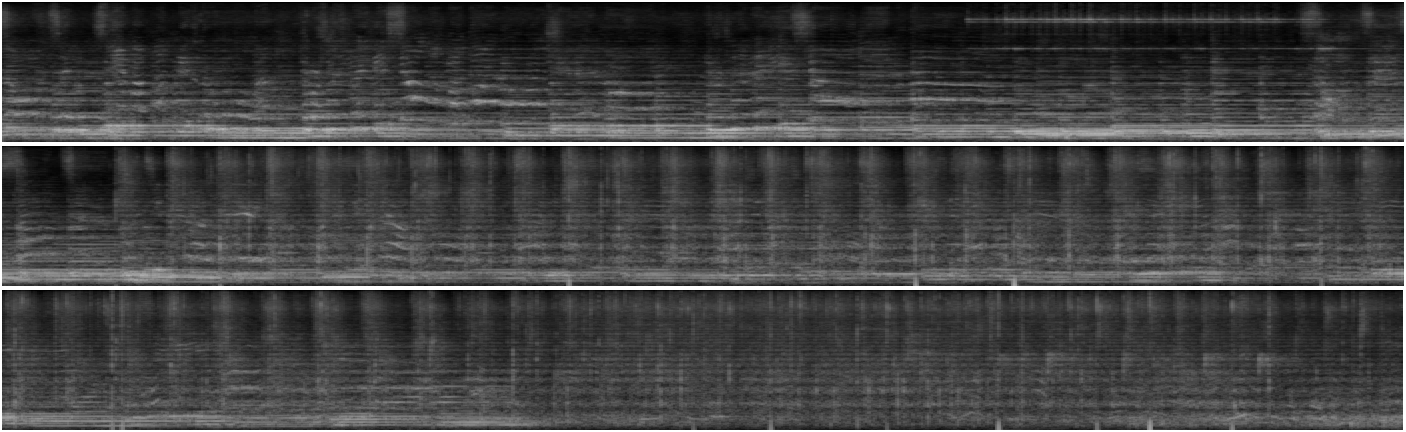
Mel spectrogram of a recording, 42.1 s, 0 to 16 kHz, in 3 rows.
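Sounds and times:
piano accompaniment: 0.0 - 34.2
children's choir singing: 0.0 - 34.8
audience applause: 15.6 - 42.0.

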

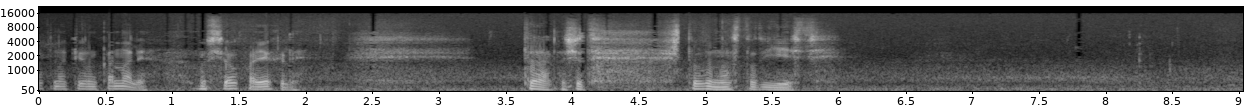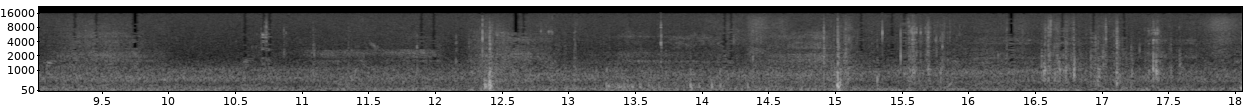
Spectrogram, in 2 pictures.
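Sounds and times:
low background noise: 0.0 - 18.0.

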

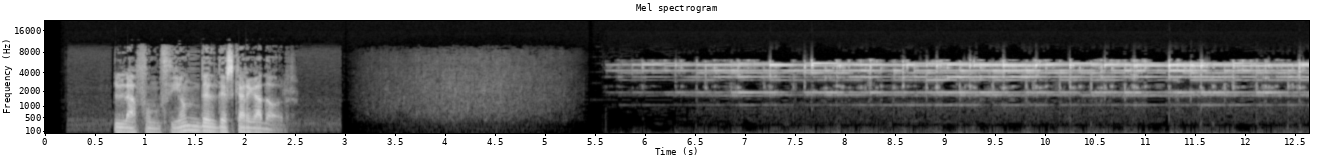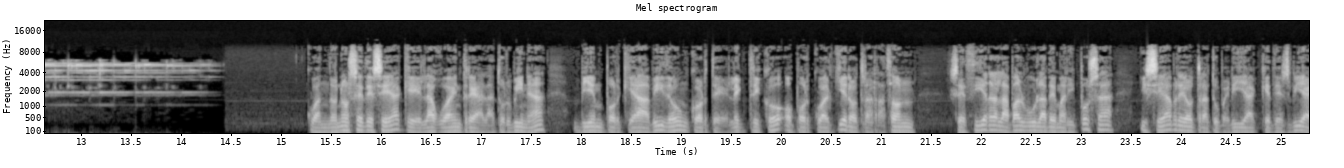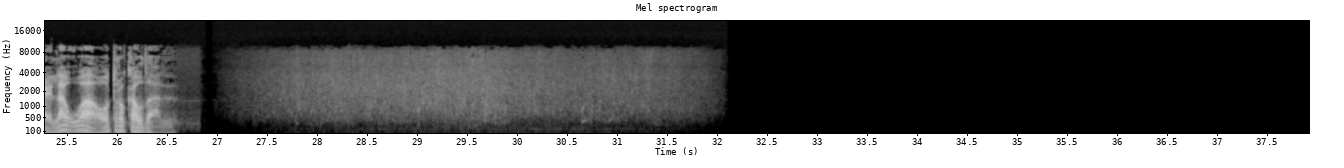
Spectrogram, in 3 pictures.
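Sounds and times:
shimmering chime-like ringing: 5.6 - 14.4.

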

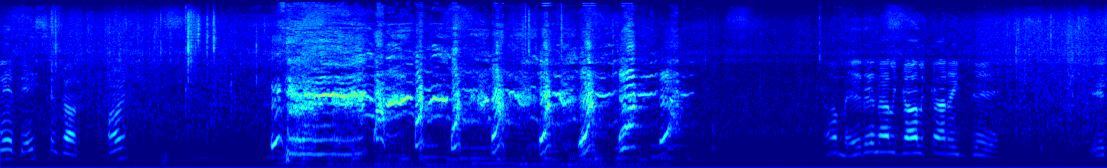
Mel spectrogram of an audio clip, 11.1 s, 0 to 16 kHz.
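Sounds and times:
person laughing: 2.7 - 7.0.

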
